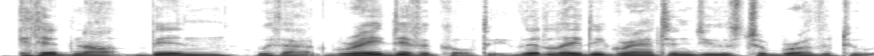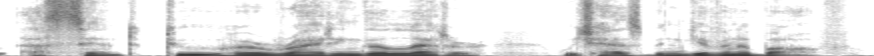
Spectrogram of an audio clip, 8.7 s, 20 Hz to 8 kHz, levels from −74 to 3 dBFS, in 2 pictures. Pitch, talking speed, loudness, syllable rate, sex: 130 Hz, 170 wpm, -19 LUFS, 4.9 syllables/s, male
